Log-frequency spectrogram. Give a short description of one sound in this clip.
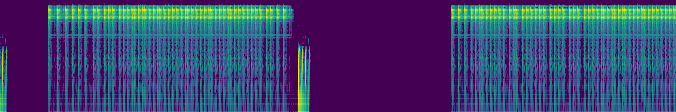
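A rapid stream of high ticking coin sounds plays.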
